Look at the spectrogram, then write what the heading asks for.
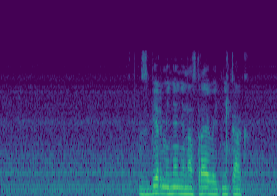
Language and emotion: Russian, neutral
